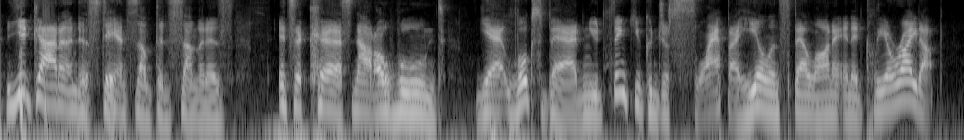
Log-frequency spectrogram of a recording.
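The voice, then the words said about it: Put-on New York accent. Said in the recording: “really makes him sound like a fucking New Yorker ... do it with a New York accent”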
